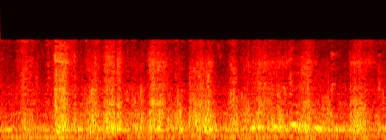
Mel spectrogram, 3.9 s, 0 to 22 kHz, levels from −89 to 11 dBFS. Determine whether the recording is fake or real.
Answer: real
